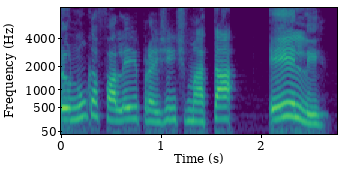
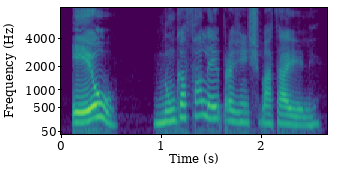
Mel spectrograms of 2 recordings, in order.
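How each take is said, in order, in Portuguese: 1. A palavra ele recebe a ênfase. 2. A palavra eu recebe a ênfase. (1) "Talvez não era pra matar ele, era pra matar outra pessoa" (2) "eu não falei, mas talvez você, ou talvez o Marcelo falou"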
